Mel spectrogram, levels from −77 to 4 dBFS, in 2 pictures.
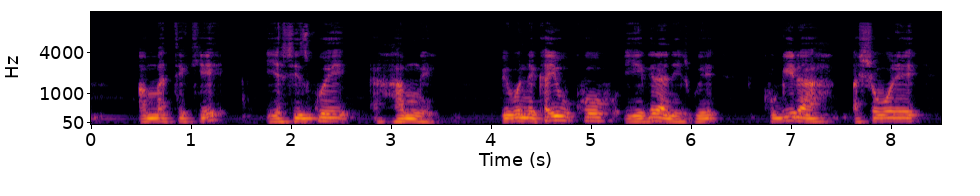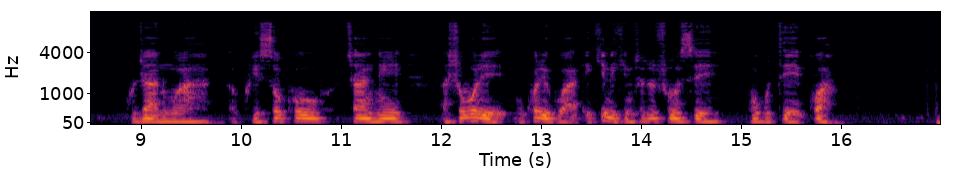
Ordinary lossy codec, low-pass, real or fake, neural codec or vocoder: MP3, 48 kbps; 14.4 kHz; real; none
